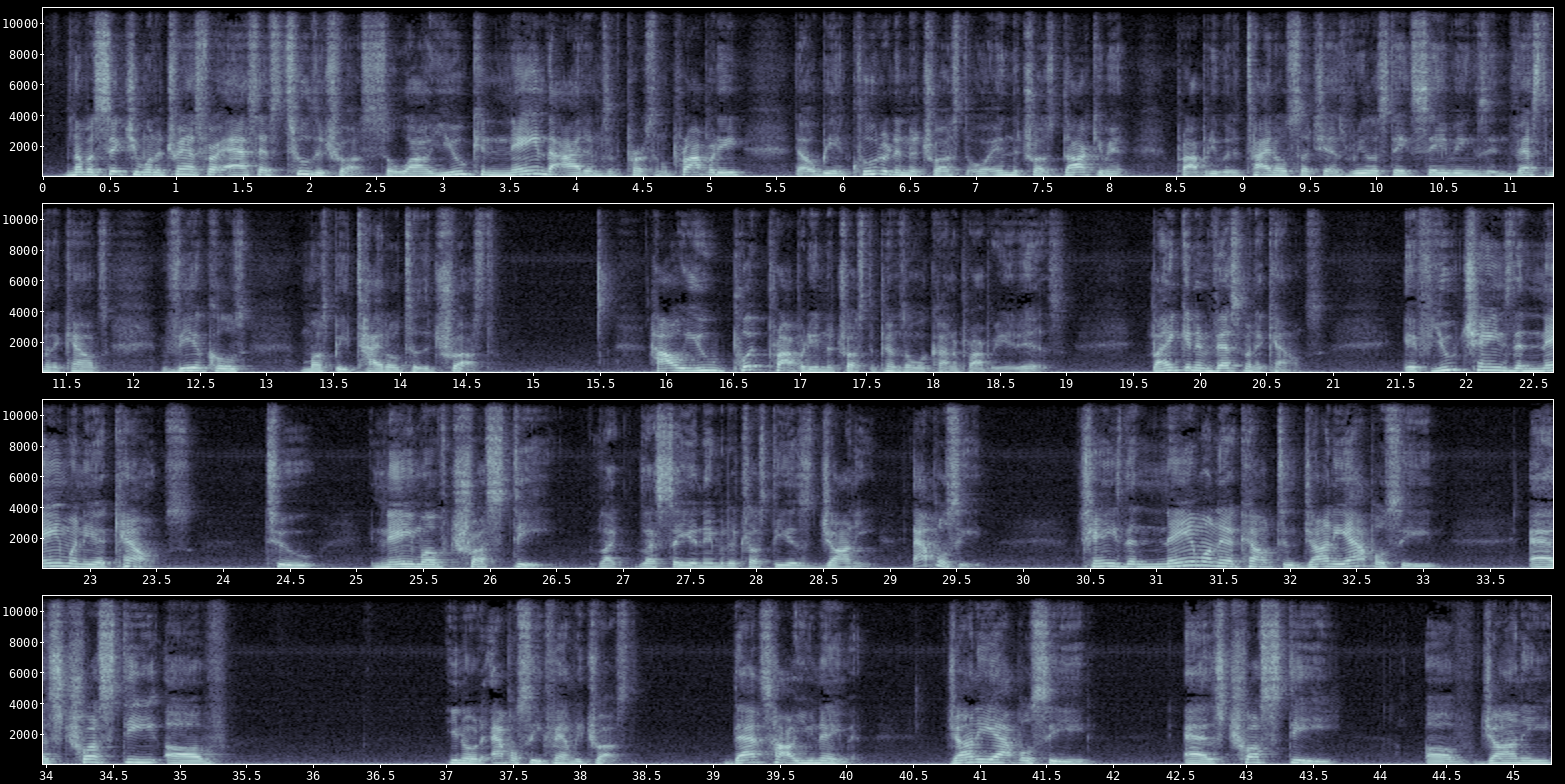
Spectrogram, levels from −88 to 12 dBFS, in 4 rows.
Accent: American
